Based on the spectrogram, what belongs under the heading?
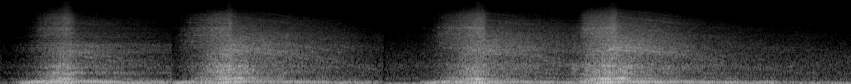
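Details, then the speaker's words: BMW E70 X5 N62 4.8L V8, warm after valve stem seal replacement: four clean throttle blips that rise and fall smoothly with no knocks, rattles or stumble. No blue smoke; a healthy-sounding V8. "that's one good sounding V8 it's been idling now for about 14 years so let's push the throttle and see what happens"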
